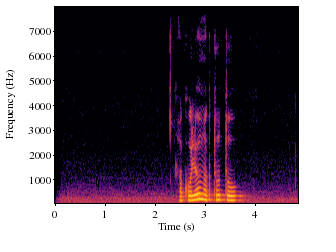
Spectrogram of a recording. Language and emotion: Russian, neutral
